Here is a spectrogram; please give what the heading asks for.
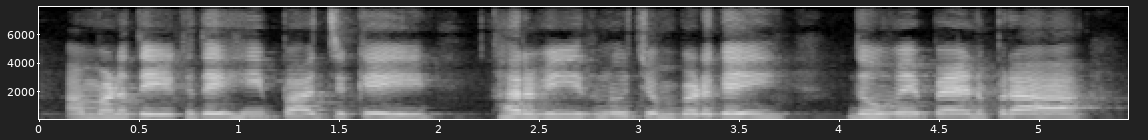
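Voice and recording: A text is being read aloud in a natural voice.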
